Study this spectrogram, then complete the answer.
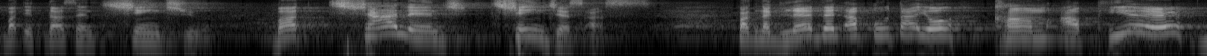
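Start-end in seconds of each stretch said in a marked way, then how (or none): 2.0-4.9 slow emphatic point. Acted. Preacher lands key point. 7.5-9.0 slow invitation. Acted. Preacher repeats key phrase.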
